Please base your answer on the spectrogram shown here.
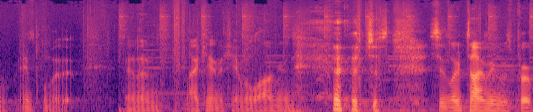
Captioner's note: laughing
